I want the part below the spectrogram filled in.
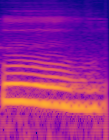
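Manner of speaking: ई held long; teacher demo of long ee. Shown as a demonstration. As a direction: stretch ई into a long ee. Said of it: "क्या बोलेंगे?".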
